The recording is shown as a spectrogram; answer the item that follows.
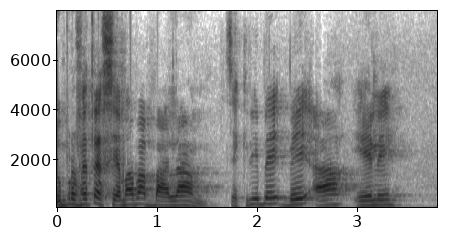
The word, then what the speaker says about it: Balaam: Y había un profeta que se llamaba Balaam. Se escribe B-A-L-A-M. Balaam.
